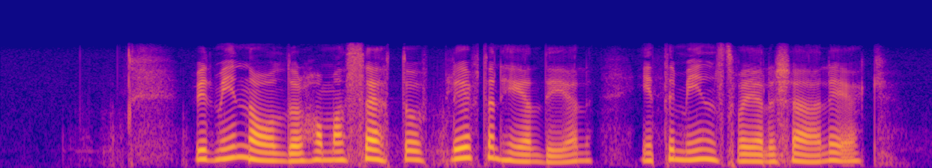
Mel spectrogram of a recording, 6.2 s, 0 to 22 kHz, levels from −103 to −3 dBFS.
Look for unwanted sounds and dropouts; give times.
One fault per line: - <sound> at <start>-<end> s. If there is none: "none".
- dropout at 4.3-4.4 s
